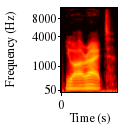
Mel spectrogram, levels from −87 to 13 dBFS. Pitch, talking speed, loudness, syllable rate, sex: 105 Hz, 220 wpm, -18 LUFS, 5.7 syllables/s, male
